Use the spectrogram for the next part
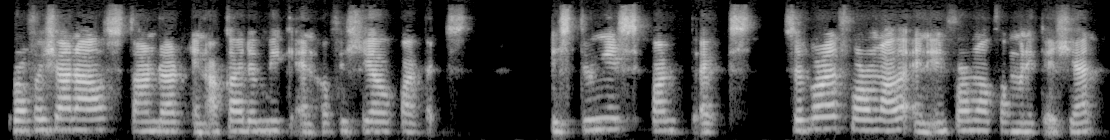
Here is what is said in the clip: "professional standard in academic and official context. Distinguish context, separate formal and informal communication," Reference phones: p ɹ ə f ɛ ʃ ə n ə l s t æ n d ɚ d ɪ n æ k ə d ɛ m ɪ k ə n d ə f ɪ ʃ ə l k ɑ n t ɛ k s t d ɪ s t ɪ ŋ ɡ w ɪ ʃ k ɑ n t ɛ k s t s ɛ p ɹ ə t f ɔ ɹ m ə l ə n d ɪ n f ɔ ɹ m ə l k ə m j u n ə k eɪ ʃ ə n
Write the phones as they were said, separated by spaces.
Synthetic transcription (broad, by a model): p ɹ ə f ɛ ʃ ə n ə l s t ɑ n d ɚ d ɪ n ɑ k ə d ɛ m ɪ k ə n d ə f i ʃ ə l k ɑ n t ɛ k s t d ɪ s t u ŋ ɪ s k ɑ n t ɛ k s s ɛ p ɹ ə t f ɔ ɹ m ə l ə n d ɪ n f ɔ ɹ m ə l k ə m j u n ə k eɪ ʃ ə n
